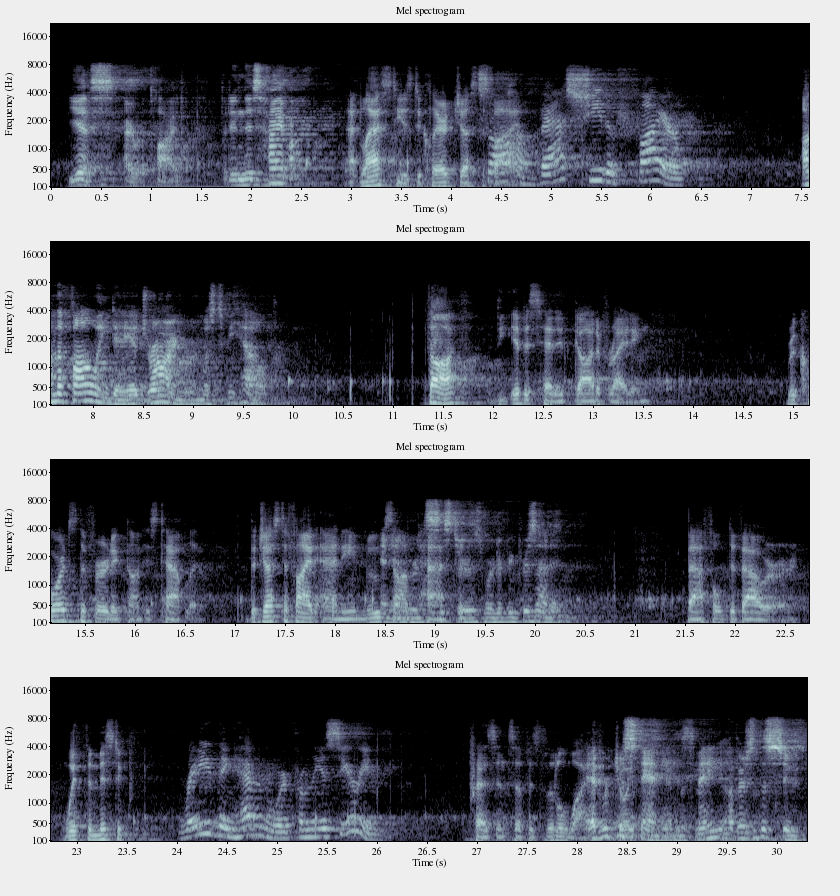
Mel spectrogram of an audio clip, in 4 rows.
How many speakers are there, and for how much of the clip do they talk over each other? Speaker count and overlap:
four, about 9%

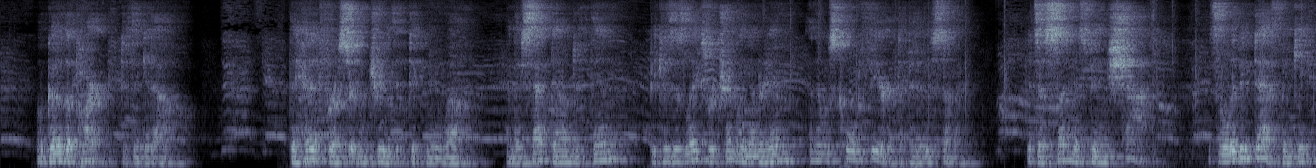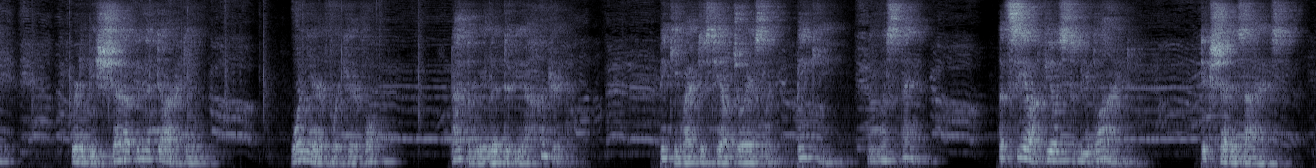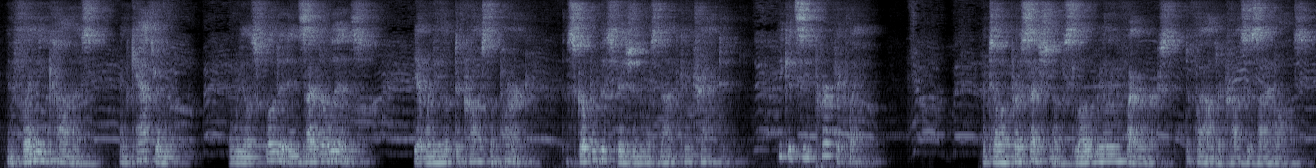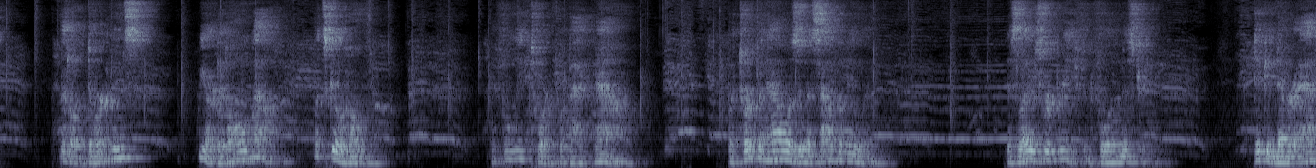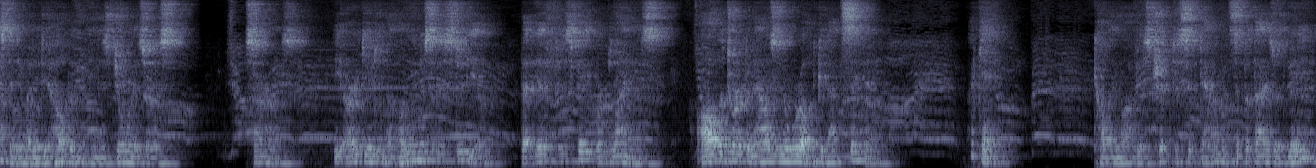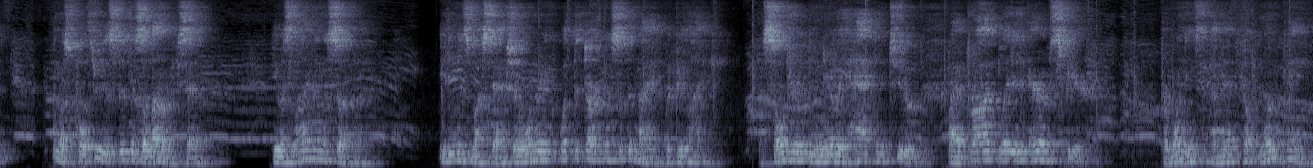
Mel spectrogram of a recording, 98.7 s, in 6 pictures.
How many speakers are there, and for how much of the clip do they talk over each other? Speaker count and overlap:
one, no overlap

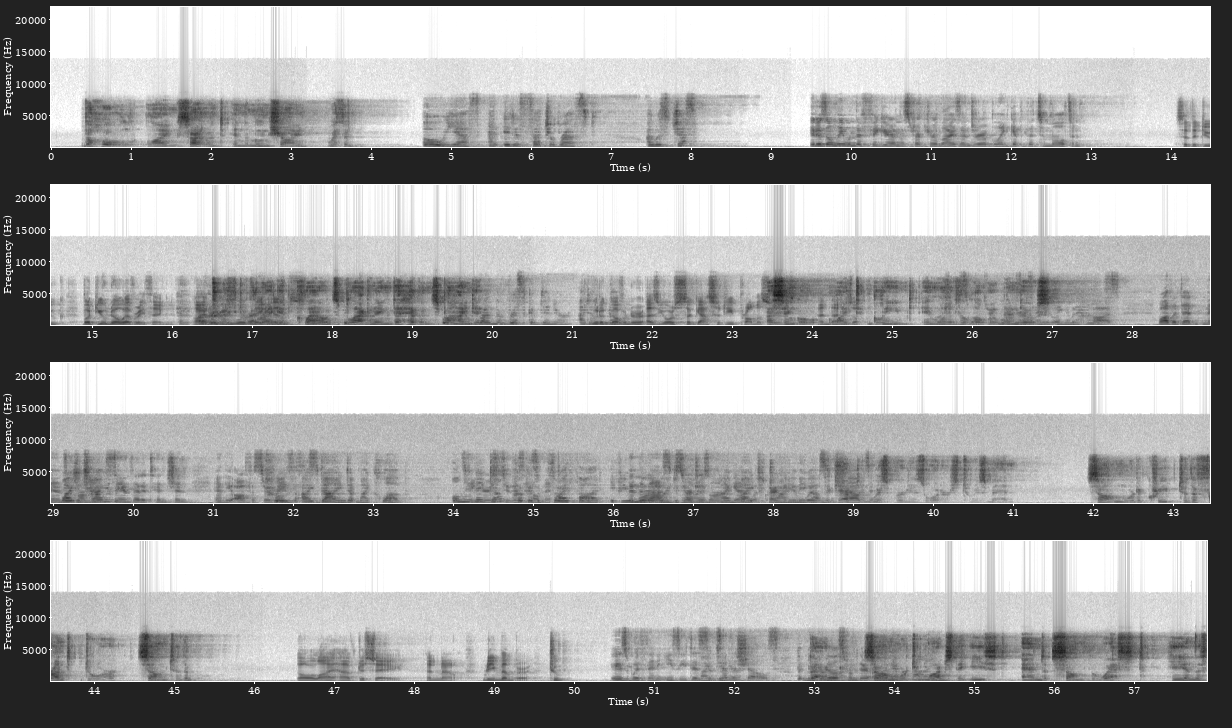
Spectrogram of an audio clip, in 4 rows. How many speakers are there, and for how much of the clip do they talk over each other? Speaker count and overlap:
five, about 33%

